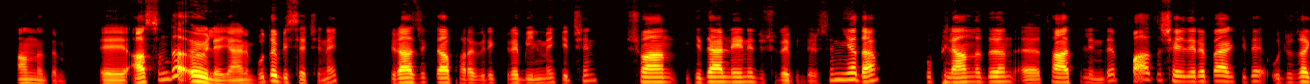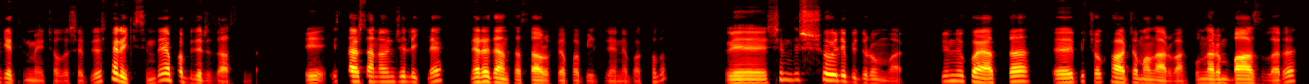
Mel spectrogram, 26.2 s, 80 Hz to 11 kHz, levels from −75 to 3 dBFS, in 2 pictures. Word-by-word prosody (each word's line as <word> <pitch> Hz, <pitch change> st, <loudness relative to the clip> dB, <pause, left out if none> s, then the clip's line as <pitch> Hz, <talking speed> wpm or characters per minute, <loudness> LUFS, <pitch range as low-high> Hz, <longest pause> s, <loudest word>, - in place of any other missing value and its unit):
Anladım, 100 Hz, -7 st, -7 dB, 0.3 s
eee, 95 Hz, -1 st, 0 dB
aslında 145 Hz, -, +4 dB
öyle, 145 Hz, -11 st, +6 dB
yani, 95 Hz, +2 st, -2 dB
bu 140 Hz, -, -10 dB
da 175 Hz, -4 st, +4 dB
bir 135 Hz, -, -5 dB
seçenek. 110 Hz, -5 st, -8 dB, 0.5 s
Birazcık 135 Hz, 0 st, +3 dB
daha 130 Hz, 0 st, +6 dB
para 115 Hz, -3 st, -8 dB
biriktirebilmek 120 Hz, +2 st, -8 dB
için 180 Hz, +2 st, -12 dB, 0.3 s
şu 150 Hz, -, -5 dB
an 145 Hz, -1 st, +6 dB, 0.2 s
giderlerini 145 Hz, +2 st, +3 dB
düşürebilirsin 95 Hz, -, -10 dB
ya 210 Hz, +1 st, +1 dB
da 150 Hz, +5 st, +5 dB, 0.5 s
bu 145 Hz, -, -14 dB
planladığın, 150 Hz, +2 st, 0 dB
eee, 110 Hz, 0 st, -4 dB
tatilinde 140 Hz, +1 st, 0 dB, 0.2 s
bazı 195 Hz, -2 st, 0 dB
şeyleri 160 Hz, -3 st, -2 dB
belki 155 Hz, -4 st, 0 dB
de 165 Hz, 0 st, -8 dB
ucuza 130 Hz, +5 st, -2 dB
getirmeye 100 Hz, -9 st, -8 dB
çalışabilirs 85 Hz, -1 st, -13 dB
Her -, -, +5 dB
ikisini 105 Hz, -, -2 dB
de -, -, -4 dB
yapabiliriz, 115 Hz, -, -3 dB
aslında. -, -, -10 dB, 0.5 s
Eee, 110 Hz, 0 st, -5 dB
istersen 160 Hz, -1 st, +1 dB
öncelikle 150 Hz, +2 st, -5 dB, 0.3 s
nereden 140 Hz, -5 st, +3 dB
tasarruf 100 Hz, -2 st, -2 dB
yapabileceğine 85 Hz, -3 st, -13 dB
bakalım. 80 Hz, -, -17 dB, 0.6 s
Eee, 110 Hz, 0 st, +1 dB
şimdi 205 Hz, -, -12 dB
şöyle 185 Hz, -8 st, +1 dB
bir 135 Hz, -, -13 dB
durum 110 Hz, -6 st, -11 dB
var. 85 Hz, -, -13 dB, 0.4 s
Günlük 170 Hz, 0 st, -9 dB
hayatta, 155 Hz, +7 st, +3 dB, 0.2 s
eee, 130 Hz, +2 st, 0 dB
birçok 140 Hz, -4 st, -10 dB
harcamalar 120 Hz, -8 st, +1 dB
var. 85 Hz, 0 st, -8 dB
Bunların 115 Hz, -1 st, -3 dB
bazıları, 110 Hz, -, +2 dB
130 Hz, 130 wpm, -23 LUFS, 110-155 Hz, 0.6 s, öyle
